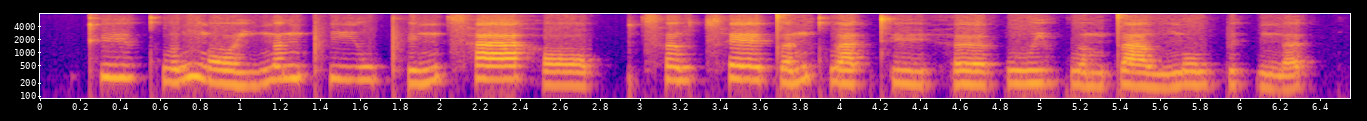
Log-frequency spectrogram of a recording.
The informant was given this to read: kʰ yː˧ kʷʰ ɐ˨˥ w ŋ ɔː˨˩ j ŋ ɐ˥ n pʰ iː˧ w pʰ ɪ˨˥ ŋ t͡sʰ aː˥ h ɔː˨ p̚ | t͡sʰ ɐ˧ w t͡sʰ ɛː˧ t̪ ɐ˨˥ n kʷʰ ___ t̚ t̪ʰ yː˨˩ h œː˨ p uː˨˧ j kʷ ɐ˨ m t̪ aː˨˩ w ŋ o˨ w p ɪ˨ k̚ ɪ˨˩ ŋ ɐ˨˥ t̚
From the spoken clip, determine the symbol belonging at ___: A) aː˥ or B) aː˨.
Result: B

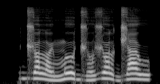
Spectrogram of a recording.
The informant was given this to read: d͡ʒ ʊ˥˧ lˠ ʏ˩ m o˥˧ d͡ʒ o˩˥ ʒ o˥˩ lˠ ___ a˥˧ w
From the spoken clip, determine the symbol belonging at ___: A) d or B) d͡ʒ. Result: B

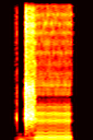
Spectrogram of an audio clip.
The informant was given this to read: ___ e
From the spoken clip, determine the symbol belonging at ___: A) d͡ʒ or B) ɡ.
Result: A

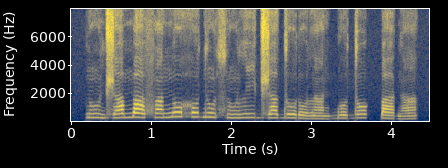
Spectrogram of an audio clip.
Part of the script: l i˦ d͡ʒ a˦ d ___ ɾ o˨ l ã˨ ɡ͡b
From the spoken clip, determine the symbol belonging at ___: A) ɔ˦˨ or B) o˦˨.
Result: B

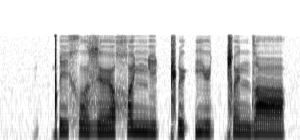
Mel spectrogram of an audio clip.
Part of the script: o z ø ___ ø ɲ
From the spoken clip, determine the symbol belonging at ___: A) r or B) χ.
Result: B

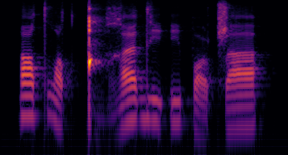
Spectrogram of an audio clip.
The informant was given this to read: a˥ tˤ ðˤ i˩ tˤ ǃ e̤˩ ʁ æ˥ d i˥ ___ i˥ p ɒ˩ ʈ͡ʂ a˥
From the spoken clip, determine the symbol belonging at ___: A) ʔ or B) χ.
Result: A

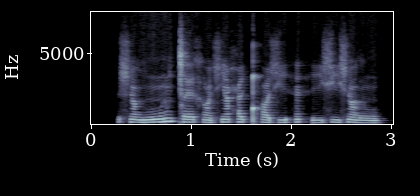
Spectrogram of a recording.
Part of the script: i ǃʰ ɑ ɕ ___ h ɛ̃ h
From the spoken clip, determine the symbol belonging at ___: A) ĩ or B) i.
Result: B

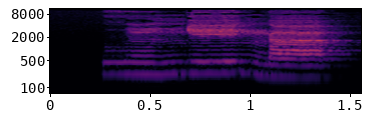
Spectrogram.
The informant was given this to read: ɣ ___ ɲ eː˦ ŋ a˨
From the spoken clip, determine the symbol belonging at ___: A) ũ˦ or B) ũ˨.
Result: B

